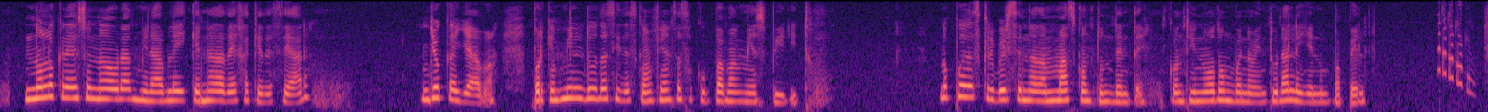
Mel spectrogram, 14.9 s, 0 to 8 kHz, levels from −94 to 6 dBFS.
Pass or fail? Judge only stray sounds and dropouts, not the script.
fail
